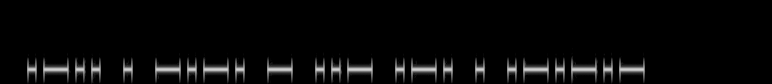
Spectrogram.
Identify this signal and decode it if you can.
Morse code, heard as a keyed tone, about 15 wpm, 700 Hz. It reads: LECTURE.
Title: Sentences from Top 1600 Words 15wpm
